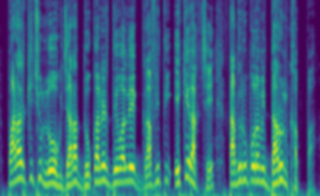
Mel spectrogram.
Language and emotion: Bengali, angry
